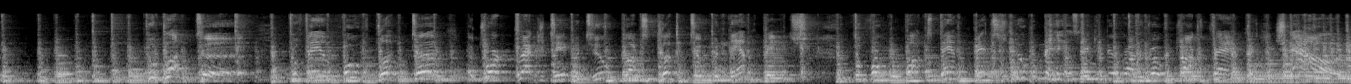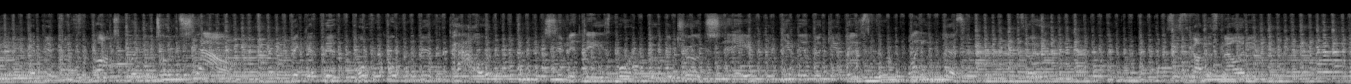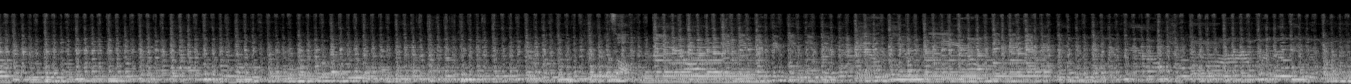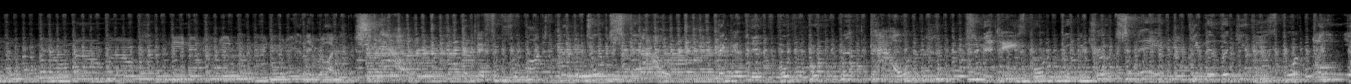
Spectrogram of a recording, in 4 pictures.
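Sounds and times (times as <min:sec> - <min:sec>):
bowed cello: 0:00.0 - 0:54.0.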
